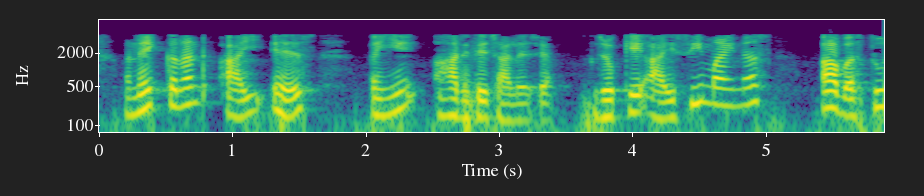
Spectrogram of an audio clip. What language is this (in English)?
Gujarati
